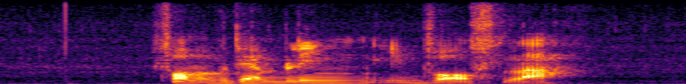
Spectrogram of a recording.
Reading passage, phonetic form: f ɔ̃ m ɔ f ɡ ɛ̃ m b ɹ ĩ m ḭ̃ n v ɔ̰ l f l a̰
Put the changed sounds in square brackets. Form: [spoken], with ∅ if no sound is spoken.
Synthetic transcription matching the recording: f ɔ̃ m ɔ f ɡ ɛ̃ m b [l] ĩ [ŋ] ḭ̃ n v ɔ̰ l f l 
